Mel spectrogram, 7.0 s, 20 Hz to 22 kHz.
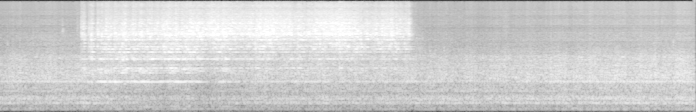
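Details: Lathe turning the OD of a cast iron clam-pump impeller, about 20 thousandths per pass: harsh rasping cut with ringing high squeal that eases off; chatter because the setup isn't stout enough; faster feed with more pressure reduces chatter.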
